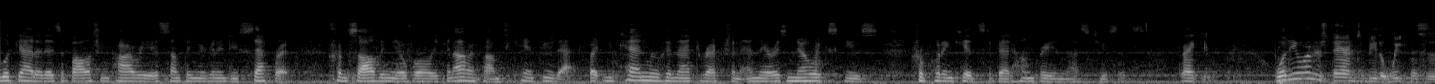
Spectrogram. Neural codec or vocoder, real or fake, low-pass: codec, 44.1 kHz, 7.8 kbps, DAC; fake; 7.2 kHz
